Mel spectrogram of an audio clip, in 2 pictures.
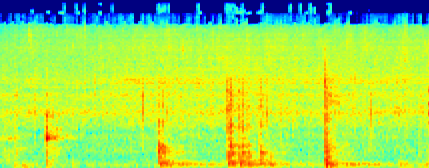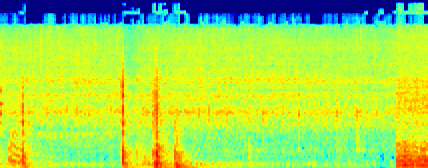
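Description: Mushrooms and tomato frying in a pan, a low sizzle broken up by the sharp scrapes and clacks of stirring at uneven intervals, close and with no talking.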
